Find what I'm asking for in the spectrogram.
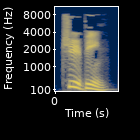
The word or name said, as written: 治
